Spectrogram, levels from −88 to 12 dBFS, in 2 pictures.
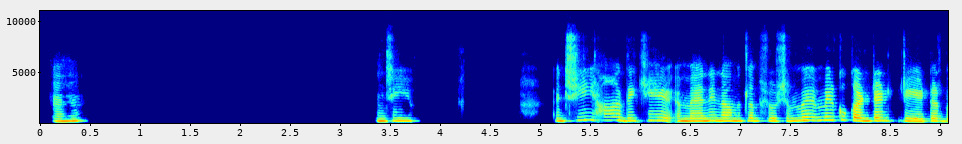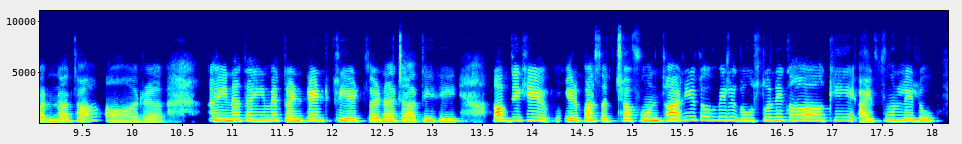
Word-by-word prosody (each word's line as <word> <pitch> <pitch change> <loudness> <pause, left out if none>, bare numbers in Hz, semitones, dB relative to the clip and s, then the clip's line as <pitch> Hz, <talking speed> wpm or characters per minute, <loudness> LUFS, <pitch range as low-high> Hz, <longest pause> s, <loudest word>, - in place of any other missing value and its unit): हुँ, 230 - +1
हुँ। 260 +1 +1 2.9
जी। 260 +1 0 1.4
जी, 280 +8 -3
हाँ, 320 -1 -5
देखिए 275 +1 -4
मैंने 250 +2 +4
ना 270 -1 +1
मतलब 260 0 -1
सोश 255 -1 -4
म - - -2
मेरे 315 +2 -1
को 345 - -4
कंटेंट 285 -2 +4
क्रिएटर 245 -1 +1
बनना 210 +1 +1
था 205 - +4 0.2
और 200 -2 -2 0.7
कहीं 260 +1 +2
न 275 +1 +4
कहीं 280 0 -1
मैं 280 0 -1
कंटेंट 260 +2 +2
क्रिएट 245 -3 +1
करना 230 0 +3
चाहती 230 +1 0
थी। 225 -1 -1 0.4
अब 280 0 +8
देखिए 290 +1 +1
मेरे 250 0 -1
पास 255 0 +2
अच्छा 245 +3 0
फ़ोन 260 -1 +3
था 270 -1 +8
नहीं 345 +4 -6
तो 350 -1 -5
मेरे 330 0 -6
दोस्तों 270 +1 -5
ने 315 0 -1
कहा 295 -1 +1
कि 300 -3 -8
आईफोन 230 +7 -1
ले 270 -1 +1
लो। 245 -1 0
260 Hz, 145 wpm, -23 LUFS, 245-285 Hz, 2.9 s, अब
